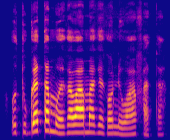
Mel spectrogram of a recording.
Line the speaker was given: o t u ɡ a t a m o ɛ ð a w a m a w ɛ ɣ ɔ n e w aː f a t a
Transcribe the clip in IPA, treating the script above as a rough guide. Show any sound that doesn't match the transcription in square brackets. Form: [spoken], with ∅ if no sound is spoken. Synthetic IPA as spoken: o t u ɡ a t a m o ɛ [ɣ] a w a m a [ɣ] ɛ ɣ ɔ n e w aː f a t a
